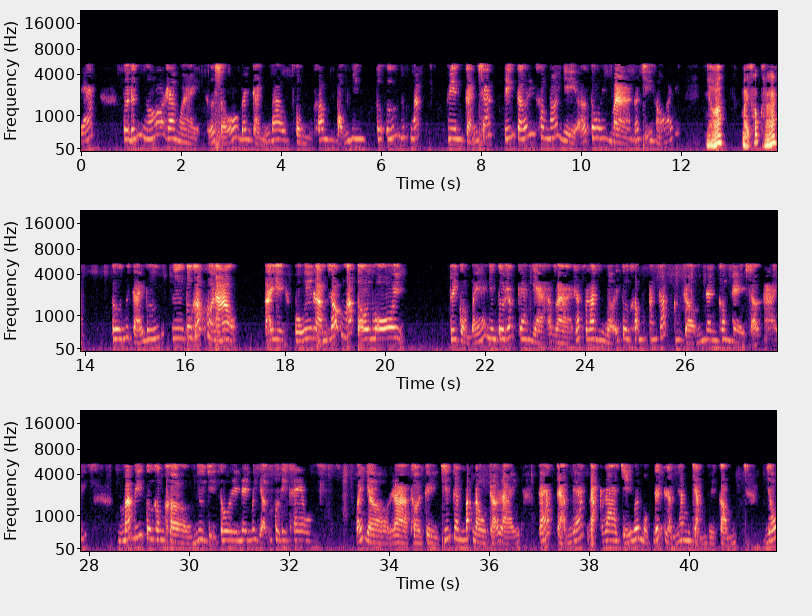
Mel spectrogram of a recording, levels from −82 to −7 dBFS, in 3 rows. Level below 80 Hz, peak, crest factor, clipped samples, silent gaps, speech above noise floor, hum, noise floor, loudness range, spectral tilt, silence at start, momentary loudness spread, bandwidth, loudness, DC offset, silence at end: -44 dBFS; 0 dBFS; 18 dB; under 0.1%; none; 33 dB; none; -51 dBFS; 8 LU; -4.5 dB/octave; 0 s; 15 LU; 5.4 kHz; -17 LUFS; under 0.1%; 0 s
